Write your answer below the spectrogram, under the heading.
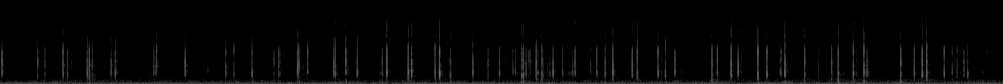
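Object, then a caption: Embossed faux leather clutch. Long nails on both hands scratch and tap a flat, hollow, black glossy clutch of bumpy embossed faux leather. Dozens of quick, dry, crackly scratches and clicks follow one another in an uneven stream, each dying away almost instantly. Beneath them runs a steady low hum.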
